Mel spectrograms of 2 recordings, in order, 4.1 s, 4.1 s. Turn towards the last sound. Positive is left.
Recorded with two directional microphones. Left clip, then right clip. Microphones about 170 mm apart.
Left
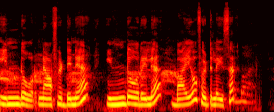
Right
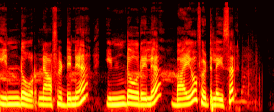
turn(degrees=-45)  # may be behind; listen again after turning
